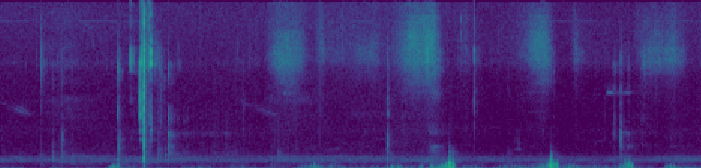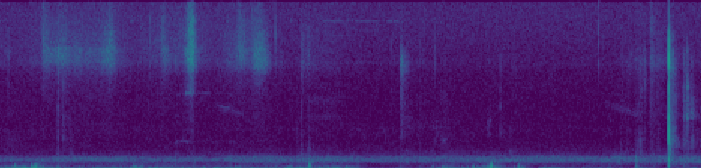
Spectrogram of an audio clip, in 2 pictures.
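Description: Wind buffeting an outdoor microphone: an uneven low rumble that swells and fades in gusts, strongest a little before the middle.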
